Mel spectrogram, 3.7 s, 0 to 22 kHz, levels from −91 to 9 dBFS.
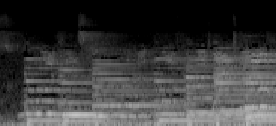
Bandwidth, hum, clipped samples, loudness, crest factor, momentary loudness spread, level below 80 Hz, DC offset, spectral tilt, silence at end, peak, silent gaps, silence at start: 7.4 kHz; none; under 0.1%; -26 LUFS; 16 dB; 11 LU; -38 dBFS; under 0.1%; -8 dB/octave; 0 s; -10 dBFS; none; 0.05 s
